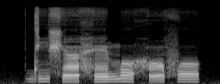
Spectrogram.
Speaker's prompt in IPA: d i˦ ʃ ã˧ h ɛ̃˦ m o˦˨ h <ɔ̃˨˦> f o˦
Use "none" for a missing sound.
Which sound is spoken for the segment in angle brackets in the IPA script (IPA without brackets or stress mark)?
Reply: ɔ̃˨˦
